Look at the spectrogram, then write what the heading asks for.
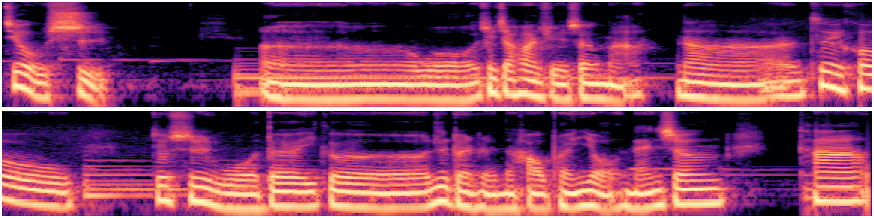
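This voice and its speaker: A man in his thirties with a Taiwanese Mandarin accent recounts a personal story on his podcast in a candid, exasperated way. His voice is mellow and dark, sitting mid-range for a man. Soft plucked guitar plays faintly underneath. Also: medium pitch. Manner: candid, animated, exasperated storytelling with frequent self-asides and laughs. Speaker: podcast host.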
